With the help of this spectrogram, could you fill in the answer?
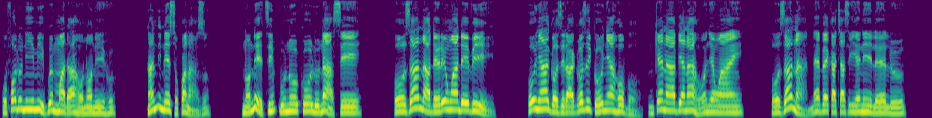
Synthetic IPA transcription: ʊ˨fɔ˦dʊ˦ni˦mi˦i˨ɡʷe˦m̩˦ma˦da˦ɦʊ˨nɔ˦ni˦ɦu˦ | na˨n̩˦di˦ne˦sʊ˨kʷa˦na̰˨a̰˨zʊ˦ | nɔ˨ne˨ti˦ŋ͡m̩˦k͡pu˦no˦ko˦o˦lu˨na˨a˨sɪ˦ | o˨za˦na˨dɪ˨ɾɪ˦ŋʷa˦de˦vi˦˨d̚ | o˦ɲe˦a˦ɡɔ˨zi˨ɾa˨ɡɔ˦zi˦ko˨˦ɲe˦a˦ɦʊ˦bʊ̰˨ŋ̩˨ke˦na˨a˨bja˦na˦ɦʊ˨o˦ɲe˦ŋʷa˦ɲɪ˦ | o˨za˦na̰˨ne˦be˦ka˦t͡ʃa˦s̬i˦ɦe˦niː˦le˦e˦lu˦

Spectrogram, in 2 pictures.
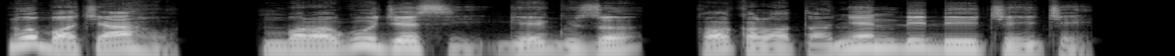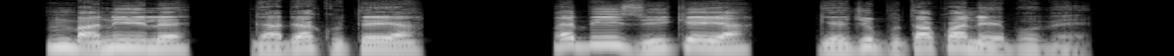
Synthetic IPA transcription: nʊ˦bɔ˨t͡ʃɪ˨˦a˦ɦʊ̰˨ | m̩˨ɡ͡bɔ˨ɾɔ˨ɡʷʊ˦d͡ʒe˦sḭ˨ɡe˨˦ɡʷu˨zo˦ | kɔ˦kɔ˨lɔ˨tɔ˨ɲe˦n̩˦dɪ˦dɪ˦i˦t͡ʃe˨i˦t͡ʃḛ˨ | m̩˦ba˨niː˦le˦ | ɡa˨bja˦ku˨te˦ja˦ | ŋe˦bi˦zu˨i˦ke˦ja˦ | ɡe˨d͡ʒu˦p̬ʊ˨ta˦kʷa˦ne˨e˨bo˨bḛ˨

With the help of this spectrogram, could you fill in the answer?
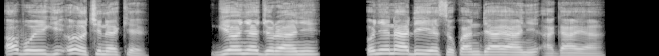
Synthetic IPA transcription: ɔ˦bʊ˨ɣɪ˦ɡɪ˦ʔoː˦˨t͡ʃi˦ne˦kḛ˨ | ɡɪ˦o˦ɲe˦d͡ʒʊ˨ɾa˨ɲɪ˦ | o˦ɲe˦na˦a˨dɪ˦ɦe˦so˨kʷa˦n̩˦dɪ˦a˦ja˦a˦ɲɪ˦ʔa̰˨ɡa˦a˦ja˦

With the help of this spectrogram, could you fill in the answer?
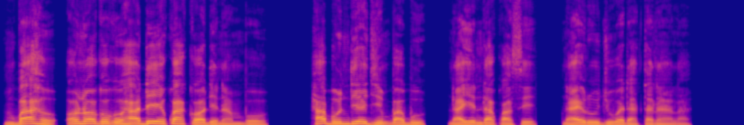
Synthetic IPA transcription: ŋ͡m̩˨ɡ͡ba˦ɦʊ˨ɔ˦n˦ɔ˦ɡʊ˨ɡʊ˨ɦa˦dɪ˦ɪ˦kʷa˦kɔ˦dɪ˨na̰˨m̩˨bʊ˦ | ha˦bʊ˨n̩˦dɪ˦e˦d͡ʒi˨ŋ͡m̩˦k͡pa˨ɡ͡bu˦ | na˨i˦ɦe˦n̩˦da˦kʷa˨sɪ˦ | na˨ɪ˦ɾu˨d͡ʒu˦we˦da˨ta˦na̰˨la̰˦

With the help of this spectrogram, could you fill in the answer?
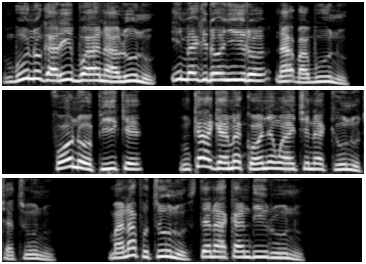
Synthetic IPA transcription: ŋ͡m̩˨ɡ͡bu˦nu˨ɡa˨ɾi˦bʊ˨a˦na˨lu˦nṵ˨i˦me˦ɡi˦do˦ɲe˦ɾo˦na˨a˦k͡pa˨ɡ͡bu˦nṵ˨ | fo˦no˨pi˦i˦ke˦ | ŋ̩˨ka˦˨ɡe˨me˦ko˦ɲe˦ŋʷa˨ɲɪ˦t͡ʃi˦ne˦ke˨u˦nu˨t͡ʃa˨tu˦nṵ˨ | ma˨na˦pʊ˨tu˦nu˨si̥˦te˦na˦ka˦n̩˦dɪ˦ɾu˦nṵ˨

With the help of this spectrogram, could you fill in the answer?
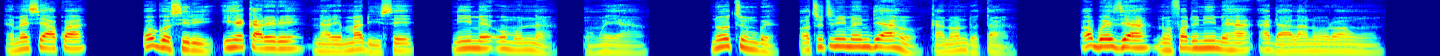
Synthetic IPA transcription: e˨me˦si˦a˦kʷa˦ | o˦ɡo˨si˨ɾi˨i˦ɦe˦ka˨ɾɪ˦ɾɪ˦na˨ɾɪ˨m̩˦ma˦dʊ˨i˨se˦ | ni˦me˦ʊ˦mʊ˨n̩˦na̰˨ | o˨ŋʷe˦ja˦ | no˦tu˨ŋ͡m̩˨ɡ͡be˨ | ɔ˨tʊ˦t̬ʊ˦ni˦me˦n̩˦dɪ˦a˦ɦʊ˨ka˨nɔ˨n̩˦dʊ˨ta̰ː˦˨ | ɔ˦bʊ˨e˦zi˦a˦nʊ˨fɔ˦dʊ˦ni˦me˦ɦa˦ʔa˦da˨a˦la˦nʊ˦ɾɔ˦ŋʷʊ˦

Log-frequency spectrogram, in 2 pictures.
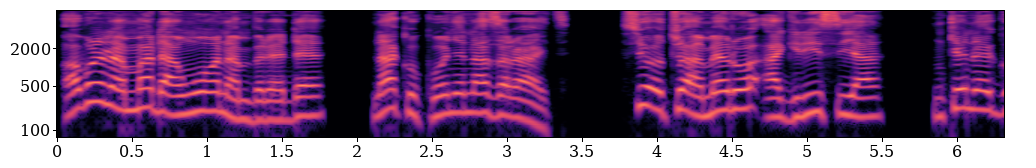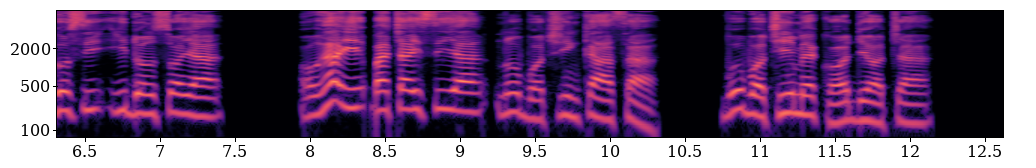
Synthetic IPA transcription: ɔ˦bʊ˦ɾɪ˦na˨m̩˦ma˦da˨ŋʷʊ˦ɔ˦na˨m̩˨be˨ɾe˨de˦ | na˦kʊ˨ko˦ɲe˦na˦za˦ɾa˨ḭ˨t | si˦o˦tu˦a˨me˦ɾo˦ʔa˨ɡi˨ɾi˦si˦ja˦ | ŋ̩˨ke˦ne˦ɡo˦si˦i˦do˨n̩˦sɔ˦ja˦ | ɔ˨ɣa˦ɣɪ˦k͡pa˦t͡ʃa˦i˦si˦ja˦nʊ˦bɔ˨t͡ʃi˦ŋ̩˨ka˦a˨sa̰˦˨ | bʊ˦bɔ˨t͡ʃi˦me˦kɔ˨˦dɪ˦ɔ˦t͡ʃa˦

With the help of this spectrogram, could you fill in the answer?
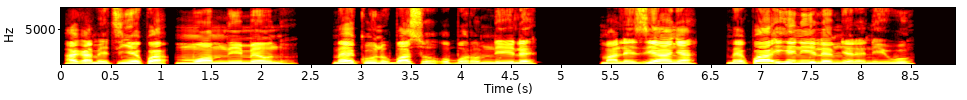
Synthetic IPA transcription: a˦ɡa˨me˨ti˦ɲe˦kʷa˦m̩˦mʊ˦ɔ˦m̩˦ni˦me˦u˦nṵ˨ | me˦ku˦nu˨ɡ͡ba˦so˨ʊ˦k͡pɔ˨ɾʊ˨m̩˦niː˦le˦ | ma˨le˨zi˦a˦ɲa˦ | me˨kʷa˦i˦ɦe˦niː˦le˦m̩˦ɲe˨ɾe˨ni˨wu˦

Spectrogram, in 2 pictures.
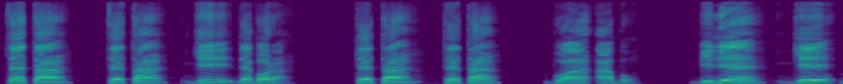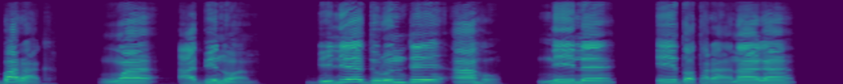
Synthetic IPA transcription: te˦ta˦ | te˨ta˦ | ɡɪ˦de˨bɔ˦ɾa̰˨ | te˨ta˦ | te˨ta˦ | bʊ˨a˦a˦bʊ̰˨ | bi˨li˦e˦ | ɡɪ˦ba˦ɾa̰˨k | ŋʷa˦ | a˨bi˦nu˨a̰˨m̩˨ | bi˨li˦e˦du˨ɾu˨n̩˦dɪ˦a˦ɦʊ̰˨ | niː˦le˦ | ɪ˦dɔ˨ta̰˨ɾa̰˨na˦ɣa˦

